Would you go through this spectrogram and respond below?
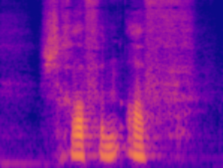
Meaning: inflection of afschaffen: 1. plural present indicative 2. plural present subjunctive
- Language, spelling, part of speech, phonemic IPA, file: Dutch, schaffen af, verb, /ˈsxɑfə(n) ˈɑf/, Nl-schaffen af.ogg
